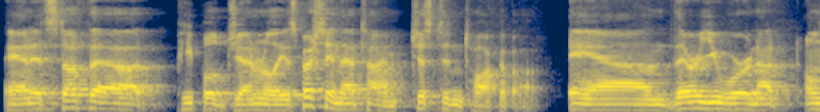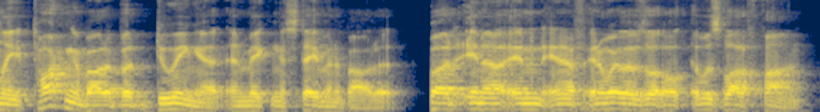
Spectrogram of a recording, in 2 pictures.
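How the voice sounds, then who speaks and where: A man's voice: on the low side, fairly quick, few pauses, fairly bright tone. A man chatting casually as a podcast host interviewing a guest. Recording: slightly roomy interview recording.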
